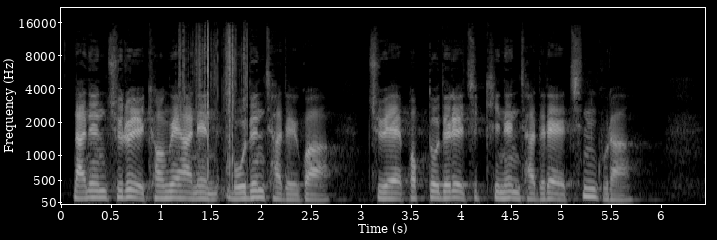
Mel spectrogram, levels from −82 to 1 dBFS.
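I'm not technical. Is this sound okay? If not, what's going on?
No, there's cable scratch noise from 1.14 to 1.86 s, a fairly loud scratchy rustling over the speech, likely from a worn cable or connector being moved.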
